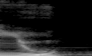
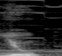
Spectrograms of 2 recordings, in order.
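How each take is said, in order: First: The pitch rises on the syllable. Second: The pitch falls on the syllable. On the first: "comme si on répondait au téléphone" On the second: "qui va descendre"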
